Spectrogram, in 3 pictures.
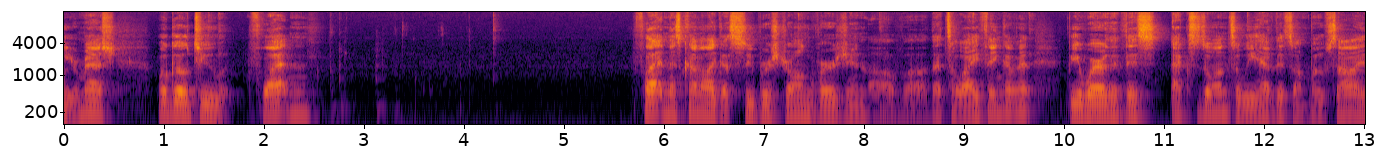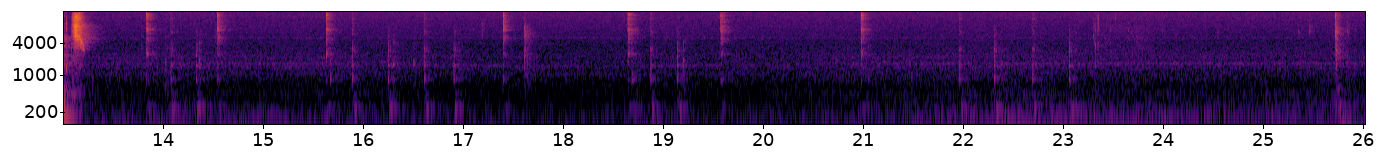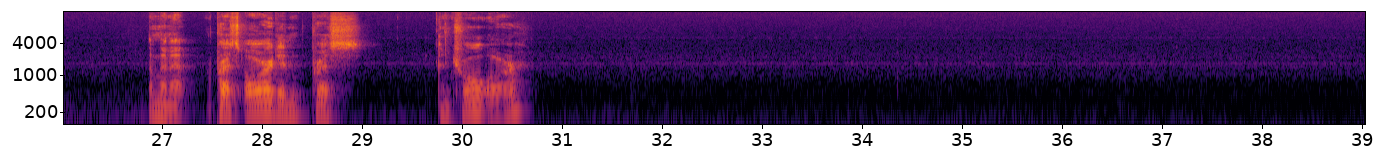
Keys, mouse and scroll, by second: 1.5 click, 2.0 shift+middle click, 2.8 ctrl+middle click, 4.4 click, 7.6 middle click, 8.2 click, 11.3 middle click, 11.9 click, 14.2 middle click, 14.6 click, 16.0 middle click, 16.7 middle click, 17.5 shift+click, 18.9 middle click, 19.6 click, 21.5-22.0 scroll down 1, 22.0 middle click, 22.3-22.7 scroll up 1, 22.7 middle click, 25.8 r, 29.9 ctrl+r.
